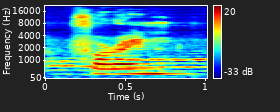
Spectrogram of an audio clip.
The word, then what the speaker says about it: foreign: The letter G will become a silent letter when there is an N after it in a word of, for example, design, sign, foreign, campaign. Number four, the silent N.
